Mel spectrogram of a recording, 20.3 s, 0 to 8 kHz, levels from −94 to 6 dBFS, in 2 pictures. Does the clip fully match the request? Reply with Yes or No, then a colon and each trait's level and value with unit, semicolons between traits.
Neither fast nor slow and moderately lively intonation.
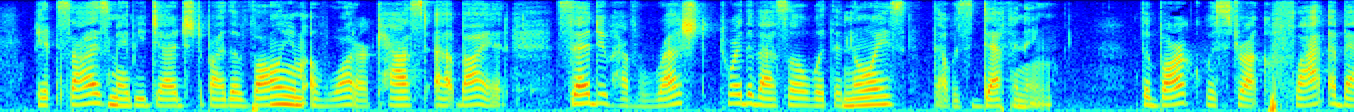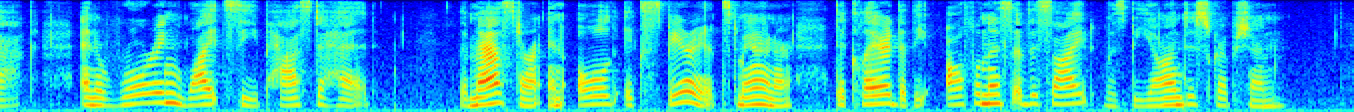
Yes: average, 165 wpm; average, 3.6 semitones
